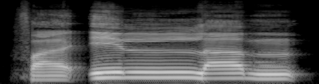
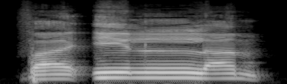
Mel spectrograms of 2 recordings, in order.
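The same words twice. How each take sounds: Both takes have the same delivery.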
